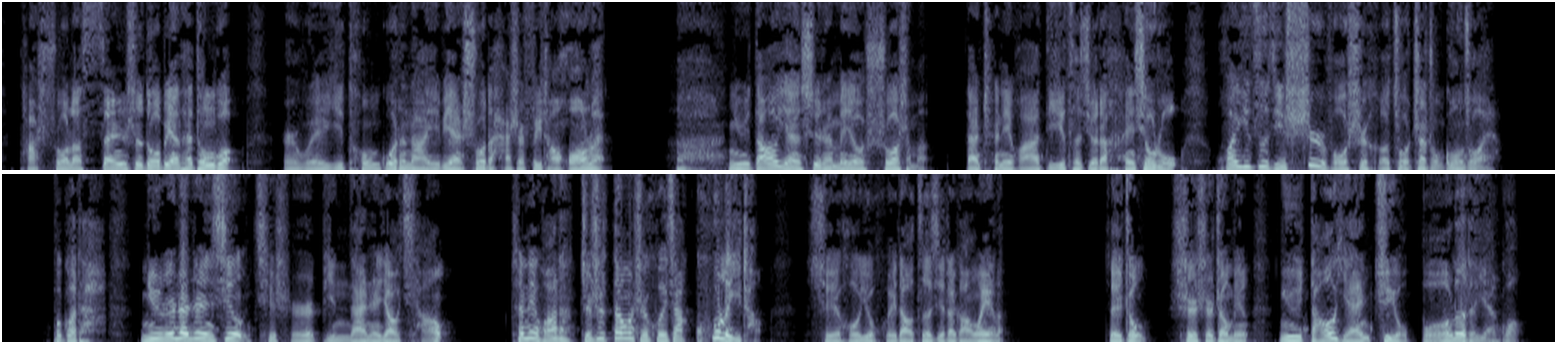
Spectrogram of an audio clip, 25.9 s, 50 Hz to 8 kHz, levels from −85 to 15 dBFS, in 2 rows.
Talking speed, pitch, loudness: 280 characters per minute, 120 Hz, -18 LUFS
